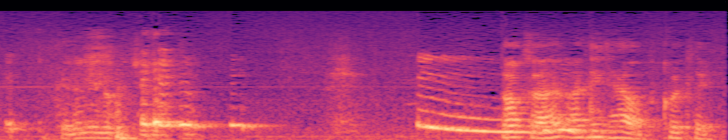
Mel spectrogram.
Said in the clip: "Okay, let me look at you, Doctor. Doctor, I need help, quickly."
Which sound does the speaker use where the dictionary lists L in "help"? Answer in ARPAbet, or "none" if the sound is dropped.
L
